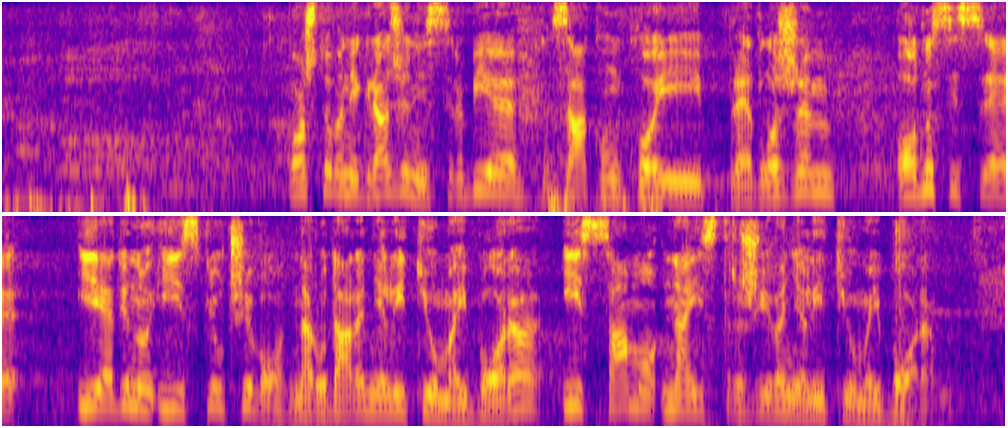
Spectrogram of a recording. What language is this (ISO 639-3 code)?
srp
